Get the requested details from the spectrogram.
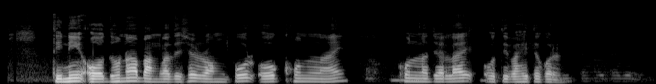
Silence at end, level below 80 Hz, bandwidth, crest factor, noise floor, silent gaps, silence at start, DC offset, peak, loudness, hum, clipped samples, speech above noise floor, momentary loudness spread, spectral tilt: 0.95 s; -66 dBFS; 10.5 kHz; 20 dB; -53 dBFS; none; 0.55 s; under 0.1%; -2 dBFS; -21 LUFS; none; under 0.1%; 33 dB; 12 LU; -9 dB/octave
